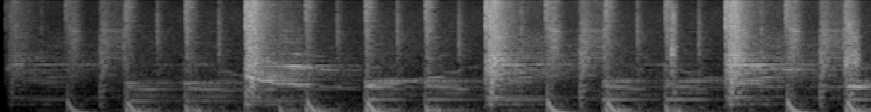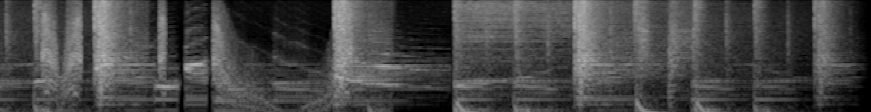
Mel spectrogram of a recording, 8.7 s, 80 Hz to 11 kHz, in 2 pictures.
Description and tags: Example of the sample - Scratch 'Cratchin'! 2 with a beat
This is just an example to show how that scratch sample sounds with a beat.
hip-hop, rap, acid-sized, hiphop, classic, scratch, golden-era, s, turntable, dj, scratching, 90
